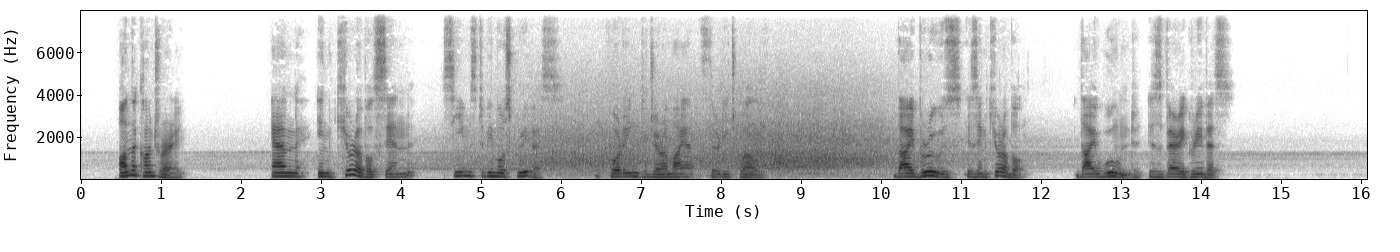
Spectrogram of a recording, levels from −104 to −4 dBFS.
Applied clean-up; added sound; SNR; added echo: none; Train; 12 dB; none.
